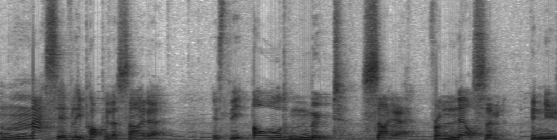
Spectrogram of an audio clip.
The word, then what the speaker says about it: Old Mout: popular cider is the old moot SIA from Nelson in New Zealand okay so old meat that is definitely pronounced because it's meant to rhyme with fruit started up in 1947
